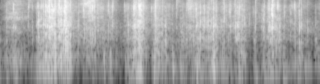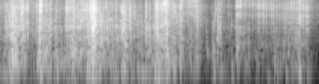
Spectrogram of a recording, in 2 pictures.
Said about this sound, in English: Did you hear it? Sometimes if you listen closely when you open a new bag of chips, you can hear the spirit of the chips leaving the bag. We're free. That's why the chips are so puffed out. It's not actually air. It's the soul.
